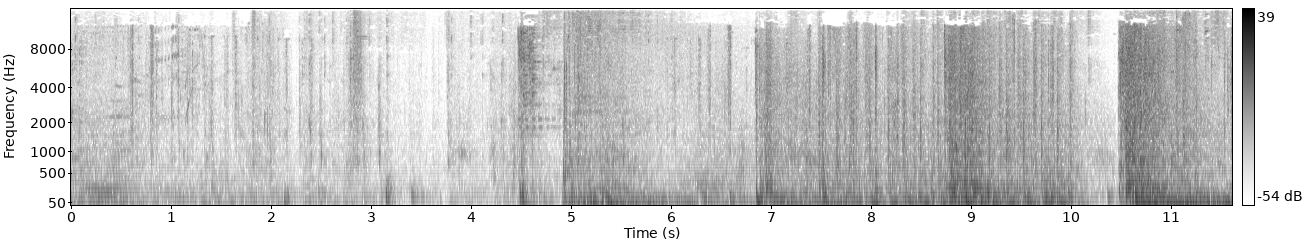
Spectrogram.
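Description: Gunfire in the video game Fortnite: many rapid shots fired in loud bursts, separated by short quieter gaps, with some bursts hitting harder than others.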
